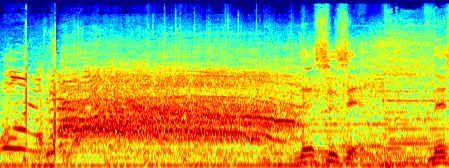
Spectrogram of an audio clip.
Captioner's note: team cheers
